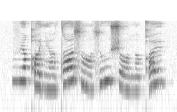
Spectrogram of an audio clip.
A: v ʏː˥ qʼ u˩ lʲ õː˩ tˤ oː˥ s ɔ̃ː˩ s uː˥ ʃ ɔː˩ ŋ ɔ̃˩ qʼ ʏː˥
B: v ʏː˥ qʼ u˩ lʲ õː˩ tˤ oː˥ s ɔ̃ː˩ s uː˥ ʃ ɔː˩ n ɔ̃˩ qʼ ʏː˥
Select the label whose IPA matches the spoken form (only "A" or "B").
B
